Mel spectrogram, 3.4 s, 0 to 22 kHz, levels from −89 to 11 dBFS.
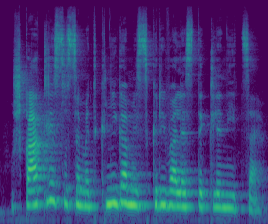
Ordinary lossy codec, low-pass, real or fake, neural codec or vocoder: none; 19.8 kHz; real; none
